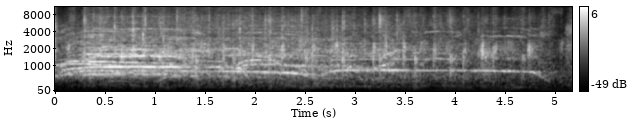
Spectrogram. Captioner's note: participants applauding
